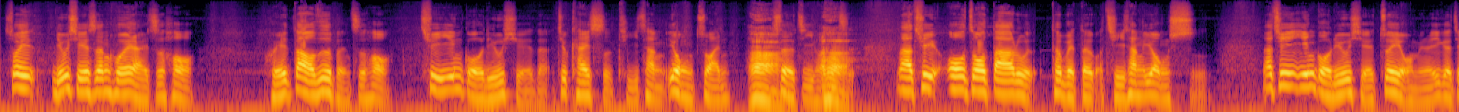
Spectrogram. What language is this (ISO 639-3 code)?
zho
